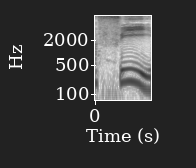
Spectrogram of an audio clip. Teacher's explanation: Sebelum ya sukun ada harokat kasroh, maka huruf yang memiliki harokat kasroh dibaca panjang. Sehingganya fi dibaca panjang. Mad tabi'i panjangnya 2 harokat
